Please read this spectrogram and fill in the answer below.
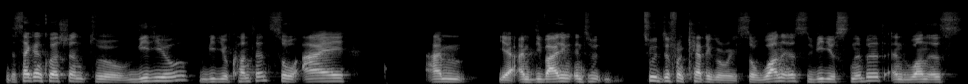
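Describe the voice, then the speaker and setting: A man's voice: mid-range voice, moderate pace, darkish tone. German-accented man explaining step by step. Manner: restarts words often, explains step by step. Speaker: guest. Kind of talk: explanatory interview talk.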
